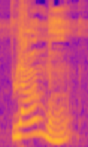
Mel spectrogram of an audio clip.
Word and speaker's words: plumber: Plumber, subtle. Here also B is silent.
